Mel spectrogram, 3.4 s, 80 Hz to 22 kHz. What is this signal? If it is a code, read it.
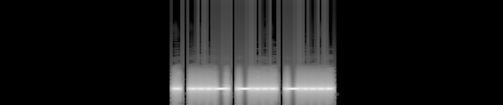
Morse code, heard as a keyed tone, about 44 wpm, 700 Hz. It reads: EVB6
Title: All Cut Numbers - 4-Digit 45wpm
